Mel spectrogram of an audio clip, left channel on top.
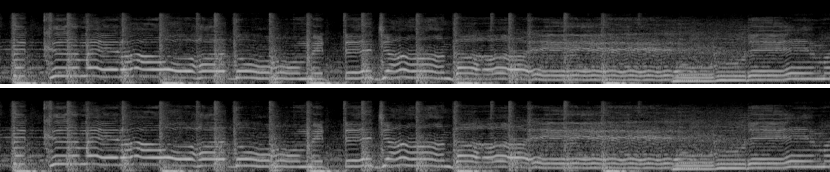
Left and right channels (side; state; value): both; identical; correlation 1.00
